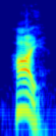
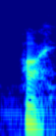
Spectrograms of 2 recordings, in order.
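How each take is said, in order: First: It is said with high intensity. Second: It is said with low, subdued intensity.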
